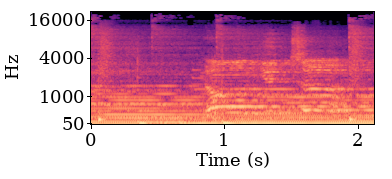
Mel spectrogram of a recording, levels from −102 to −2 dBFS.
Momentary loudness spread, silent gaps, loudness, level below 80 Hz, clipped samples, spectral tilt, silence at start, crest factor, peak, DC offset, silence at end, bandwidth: 3 LU; none; -14 LUFS; -16 dBFS; under 0.1%; -5.5 dB/octave; 0 s; 12 dB; 0 dBFS; under 0.1%; 0 s; 17 kHz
